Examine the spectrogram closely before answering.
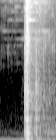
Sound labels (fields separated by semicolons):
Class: object falling; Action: being thrown; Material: metal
